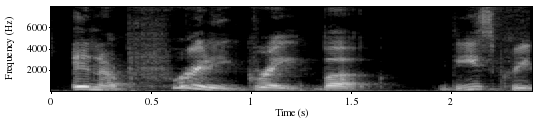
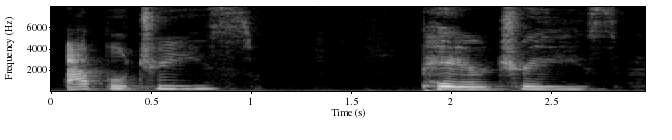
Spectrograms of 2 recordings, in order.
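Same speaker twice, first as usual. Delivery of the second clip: ordinary delivery, nothing marked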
